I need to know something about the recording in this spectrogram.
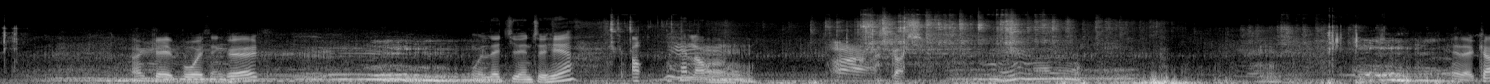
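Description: Camels groan and bellow close by.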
